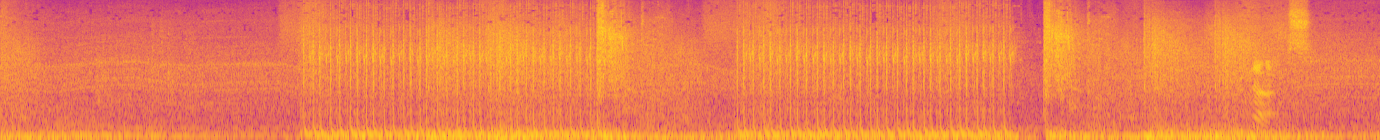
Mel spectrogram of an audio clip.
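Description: Loud bursts of rapid gunfire and booming blasts as turrets are shot at and blown up at a research facility in Mass Effect (first game, Legendary Edition), sustained volleys with brief pauses and explosive hits.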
